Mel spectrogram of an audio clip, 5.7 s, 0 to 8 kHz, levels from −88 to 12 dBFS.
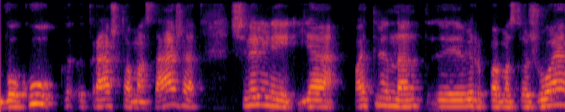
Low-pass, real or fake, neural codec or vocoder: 7.2 kHz; real; none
